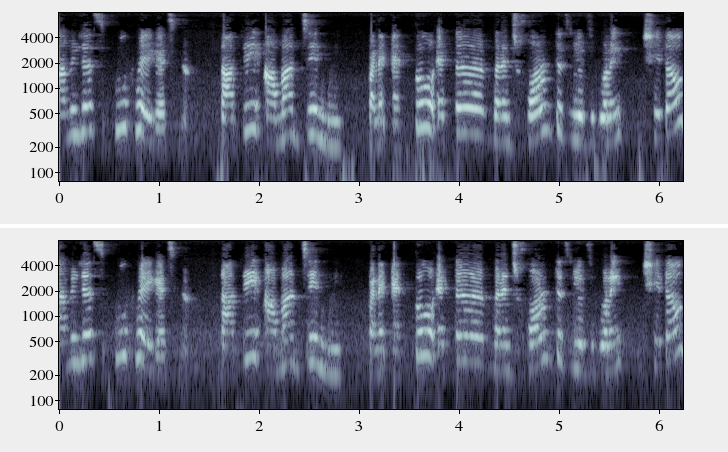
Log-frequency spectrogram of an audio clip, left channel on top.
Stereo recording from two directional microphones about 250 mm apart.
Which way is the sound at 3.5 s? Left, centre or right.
Centre.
